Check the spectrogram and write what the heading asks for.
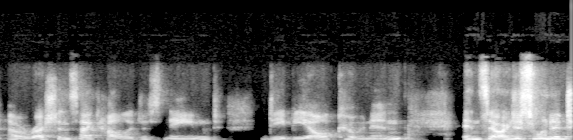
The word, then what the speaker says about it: Elkonin: And so I just wanted to make sure that you know this is a person, Elkonin. It's not Elkonian boxes or Elkonin. I've seen it spelled and pronounced in so many different ways.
